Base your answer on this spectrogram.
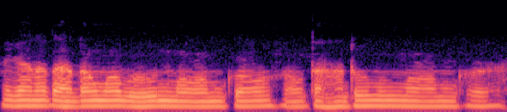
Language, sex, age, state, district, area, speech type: Assamese, male, 30-45, Assam, Majuli, urban, spontaneous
